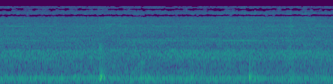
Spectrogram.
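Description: Several robot vacuums running together on a mattress: a steady whir of their motors and brushes with a low hum. Two short knocks come through, about a second in and near the end.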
